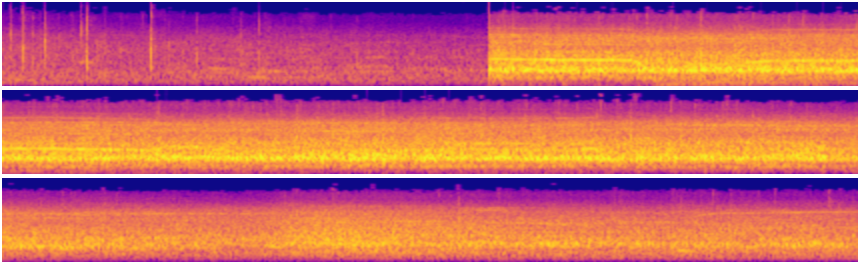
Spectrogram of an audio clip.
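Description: Football stadium crowd roaring, cutting in suddenly about three seconds in after a few seconds of quieter crowd murmur with a few sharp clicks; the roar eases a little past the middle.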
